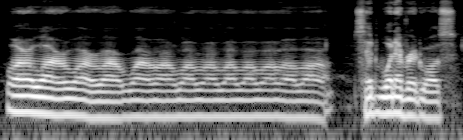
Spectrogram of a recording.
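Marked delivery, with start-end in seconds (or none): 0.1-3.3 low, droning "war" on one note; strange animal noise. A narrator's reading. Mysterious animal outside Pooh's door at night, low droning call. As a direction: drone on and on, fading softer. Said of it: "But the noise went on".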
